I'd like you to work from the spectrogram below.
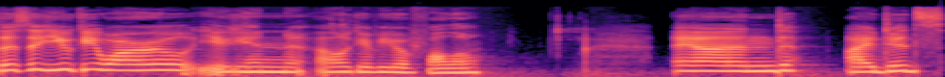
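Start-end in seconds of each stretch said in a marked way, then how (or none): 1.6-2.4 deflated, resigned, defeated, unexcited tone. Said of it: "why did she sound so defeated".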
